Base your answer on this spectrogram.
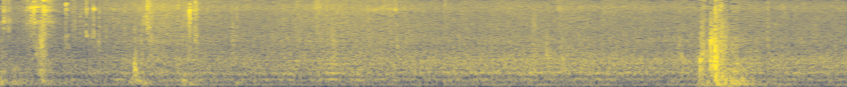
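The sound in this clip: Bees buzz among almond trees in a steady, continuous drone of many insects, with one brief louder burst near the end.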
